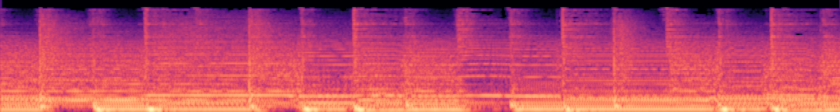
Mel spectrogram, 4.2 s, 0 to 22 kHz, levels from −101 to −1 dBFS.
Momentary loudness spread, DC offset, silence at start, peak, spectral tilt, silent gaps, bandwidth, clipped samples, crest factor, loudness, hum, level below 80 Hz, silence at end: 3 LU; under 0.1%; 0 s; -2 dBFS; -5.5 dB/octave; none; 17 kHz; under 0.1%; 14 dB; -17 LUFS; none; -22 dBFS; 0 s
